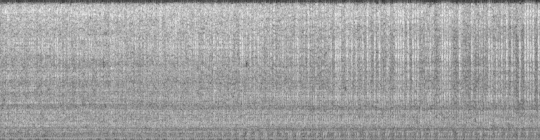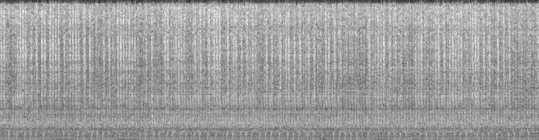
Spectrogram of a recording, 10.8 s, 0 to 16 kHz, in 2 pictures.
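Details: 1988 Honda Vision Met-in 50cc two-stroke scooter after carb cleaning, kick-started: loud, buzzy idle sitting fast and steady without settling; idle too high, then adjusted lower.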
